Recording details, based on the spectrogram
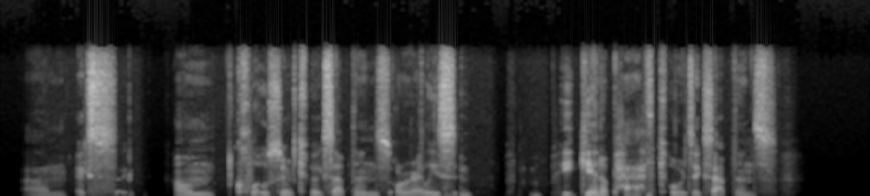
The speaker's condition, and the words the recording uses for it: Stuttering. Depending who I'm calling, sometimes my anxiety is higher than other calls, but overall it's a huge improvement.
